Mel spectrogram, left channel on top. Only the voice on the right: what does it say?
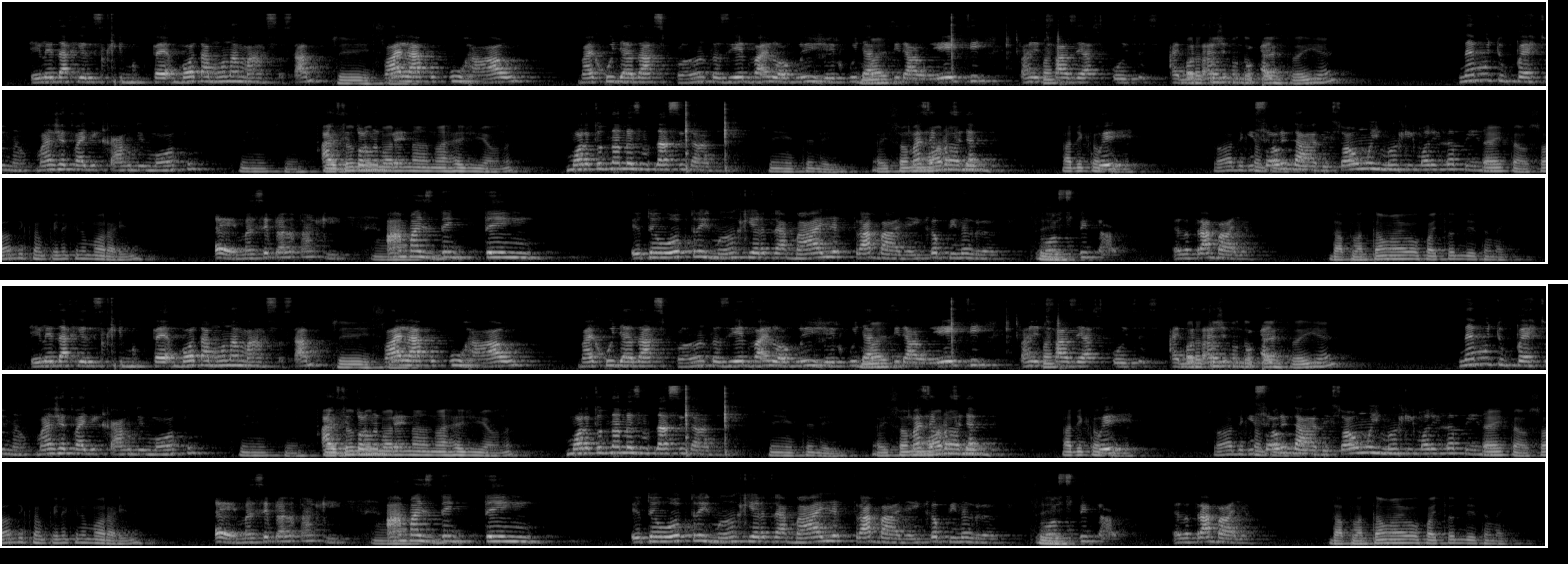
sei, sei.
Mas,
mas
mora
todo mundo
perto aí, é?
Sim, sim. Mas
todo
mundo
mora na, na região, né?
Sim, entendi. Aí só não
mora
a de, a de Campina.
Só a de Campina.
É, então, só a de Campina que não mora aí, né?
Uhum.
Sei.
Dá plantão, eu vai todo dia também.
